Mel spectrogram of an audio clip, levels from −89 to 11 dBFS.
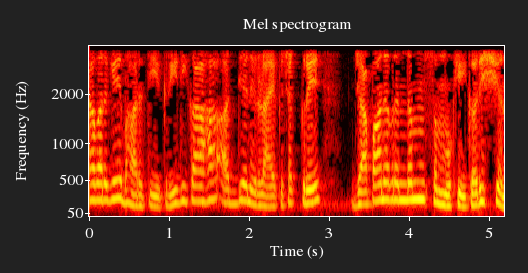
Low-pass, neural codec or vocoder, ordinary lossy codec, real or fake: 3.6 kHz; none; none; real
